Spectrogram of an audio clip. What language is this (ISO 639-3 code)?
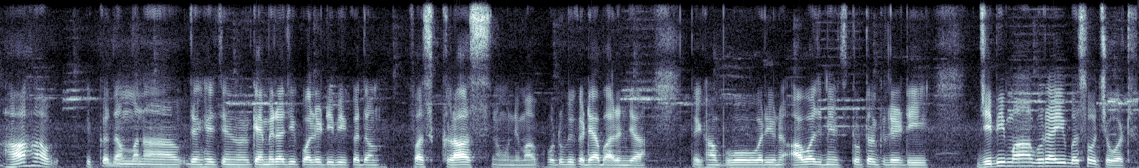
snd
